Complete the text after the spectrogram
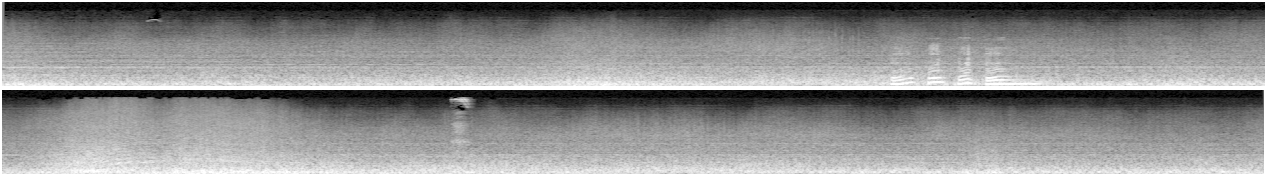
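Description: A spacecraft's engines rumble steadily.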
